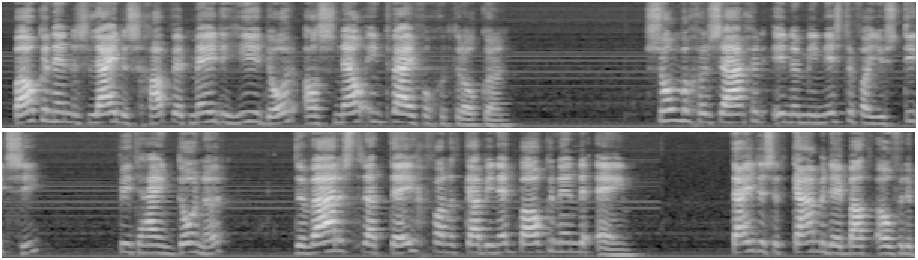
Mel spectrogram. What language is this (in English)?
Dutch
